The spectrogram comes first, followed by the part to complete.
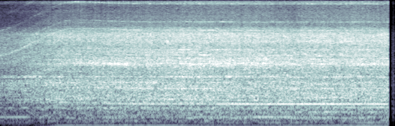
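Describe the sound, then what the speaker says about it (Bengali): An electric polishing machine buffs a motorbike's front mudguard with a loud, steady whirring roar that holds nearly unchanged from start to finish, then cuts off abruptly. "আর এদিকে সামনের দিকে ভাই মডগার্ডটা পলিশ করছে।"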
